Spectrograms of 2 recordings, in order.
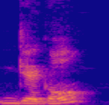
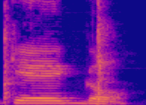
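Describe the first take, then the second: First: Said in the usual way. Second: "Giggle" split into gig - gle, each beat punched; syllables clapped out. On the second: Shown as a demonstration. Teacher models clapping syllables for the class, "Giggle" beat by beat. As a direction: clap out "Giggle" one syllable at a time. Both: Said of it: "then clap out the syllables".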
